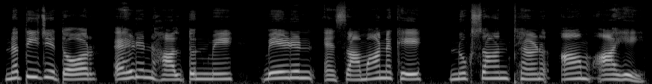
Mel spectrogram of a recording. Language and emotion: Sindhi, neutral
